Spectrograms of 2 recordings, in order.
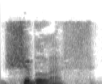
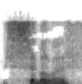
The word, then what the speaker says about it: shibboleth: said they unto him say now shibboleth and he said sybileth for he could not frame to pronounce it right then they took him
